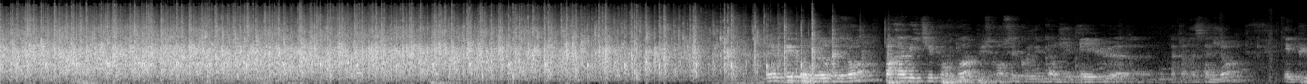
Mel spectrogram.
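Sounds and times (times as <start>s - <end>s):
audience applause: 0.0s - 8.5s
speech: 7.9s - 13.0s.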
